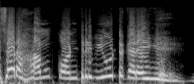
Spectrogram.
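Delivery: very slow, drawn-out begging; mock pleading. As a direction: drag out the desperate promise. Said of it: "बच्चों ने कहा कि". (गिड़गिड़ाते बच्चों की धीमी नकल)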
